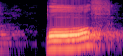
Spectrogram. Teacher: দুই নুক্তা হলো আর জিহ্বার গোড়া থেকে একটু আগে বাড়িয়ে অর্থাৎ জিহ্বার গোড়ার একটু আগের অংশটা থেকে ঠিক তার বরাবর উপরে তালুর সঙ্গে লেগে উচ্চারণ হবে কাফ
